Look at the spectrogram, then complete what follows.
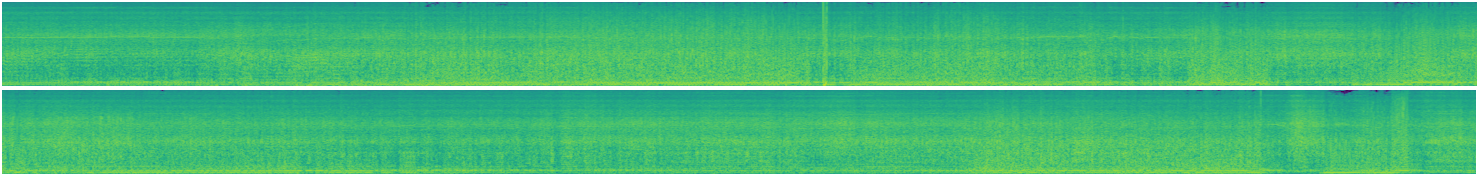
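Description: Multirotor quadcopter's electric motors and propellers running in flight, a steady, loud buzzing hum, dipping briefly about twelve seconds in and again near the end.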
